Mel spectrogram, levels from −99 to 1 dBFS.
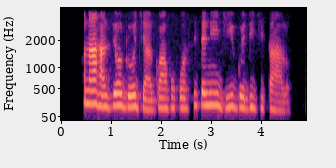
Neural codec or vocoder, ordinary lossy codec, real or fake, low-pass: none; none; real; 3.6 kHz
